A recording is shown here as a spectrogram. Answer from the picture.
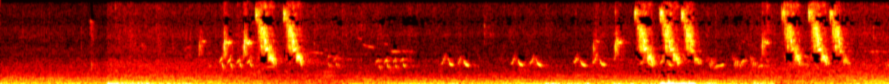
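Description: Songbirds singing outdoors: several short, high trilling phrases of rapidly repeated notes at intervals, over a low rumble.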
